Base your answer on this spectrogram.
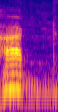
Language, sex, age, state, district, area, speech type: Assamese, male, 60+, Assam, Dibrugarh, rural, read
